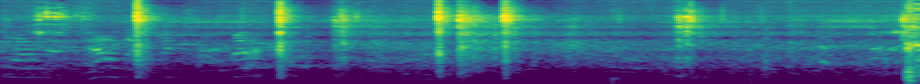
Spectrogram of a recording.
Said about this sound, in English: Are you playing audio from a future episode of Gotham? Yeah, well, it's gunfire.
